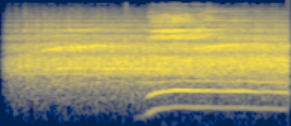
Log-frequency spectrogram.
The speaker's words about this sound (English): Yo. Hold on. Hold on, do it again. I know I got some applause in here somewhere. It's been so long.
